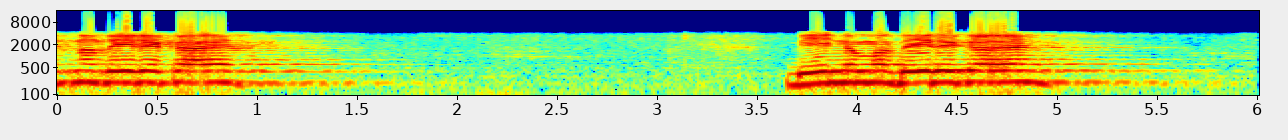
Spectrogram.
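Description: A man speaks loudly and drawn out in an echoing room.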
